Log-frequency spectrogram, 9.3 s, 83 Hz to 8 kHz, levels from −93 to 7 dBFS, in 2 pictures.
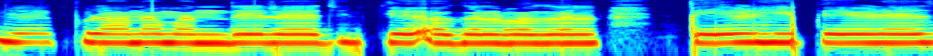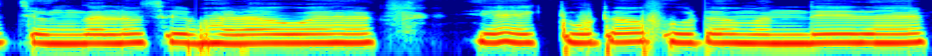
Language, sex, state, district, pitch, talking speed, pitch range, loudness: Hindi, female, Bihar, Jamui, 250 Hz, 135 wpm, 245-255 Hz, -10 LUFS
